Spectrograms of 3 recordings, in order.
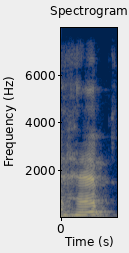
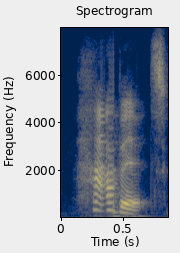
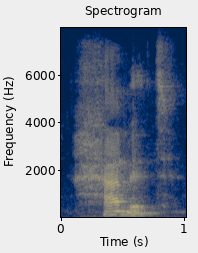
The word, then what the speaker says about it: habit: Harry had a habit of helping hitchhikers who hated horses. Beautiful. This is habit, Carlos. Habit. Good. So you need to really emphasize those two syllables, not habit, okay?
